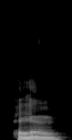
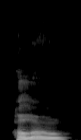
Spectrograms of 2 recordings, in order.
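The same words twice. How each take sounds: First: Timid high hello; shy shivering hello. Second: Friendly big bear greeting; polar bear hello. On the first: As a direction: say it nervously, a little shaky. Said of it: "said Posey, shivering". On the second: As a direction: greet them like a kind bear. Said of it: "said the polar bear". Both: Acted.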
